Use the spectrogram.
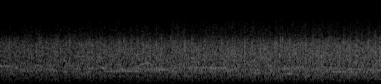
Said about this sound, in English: Come on, clap your hands, entertain the mighty presence of God that's in this house.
